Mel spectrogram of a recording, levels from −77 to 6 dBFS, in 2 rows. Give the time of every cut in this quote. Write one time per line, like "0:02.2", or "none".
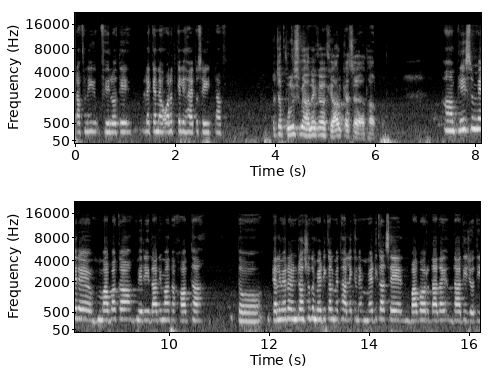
none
